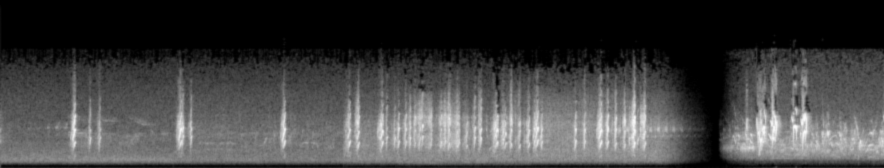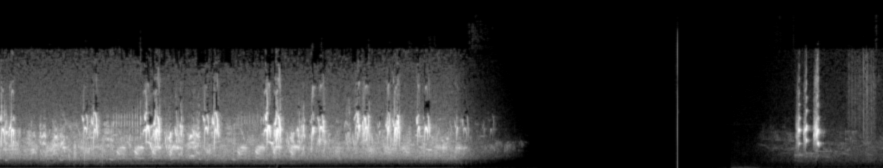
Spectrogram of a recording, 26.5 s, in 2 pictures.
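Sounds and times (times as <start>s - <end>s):
barn swallow twittering: 0.0s - 10.2s, 10.9s - 20.8s, 25.2s - 25.7s.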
